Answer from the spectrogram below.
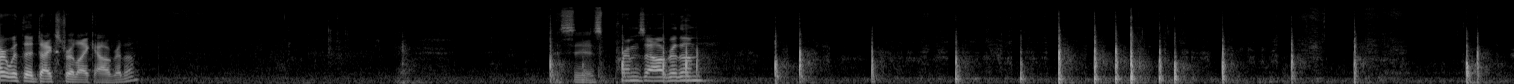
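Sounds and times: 
speech: 0:00.0 - 0:01.5, 0:05.6 - 0:07.2
writing on a board during a lecture: 0:05.4 - 0:15.0.

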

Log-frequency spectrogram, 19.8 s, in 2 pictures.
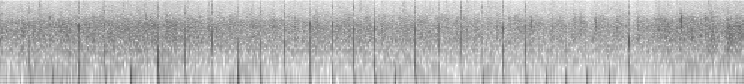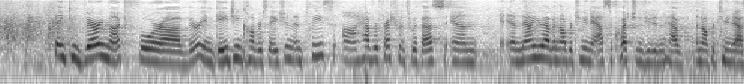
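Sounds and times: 
audience applause: 0:00.0 - 0:10.7
speech: 0:10.7 - 0:19.8.

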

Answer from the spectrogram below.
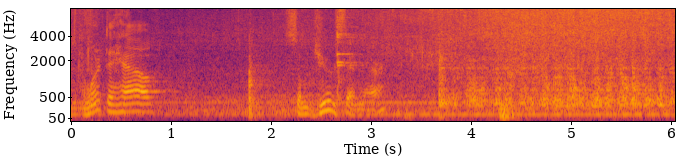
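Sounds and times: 
speech: 0:00.2 - 0:01.0, 0:02.2 - 0:04.4
wine and green onion sizzling in a hot cooking pan for an Italian dish: 0:03.2 - 0:06.0.

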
